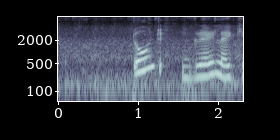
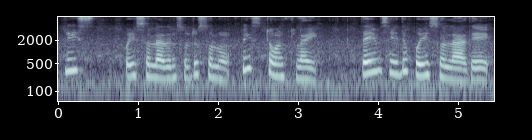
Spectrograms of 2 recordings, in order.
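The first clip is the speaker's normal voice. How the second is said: usual speaking voice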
